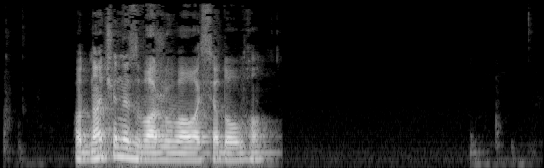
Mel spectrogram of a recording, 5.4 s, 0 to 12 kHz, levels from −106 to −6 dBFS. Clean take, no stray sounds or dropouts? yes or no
yes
